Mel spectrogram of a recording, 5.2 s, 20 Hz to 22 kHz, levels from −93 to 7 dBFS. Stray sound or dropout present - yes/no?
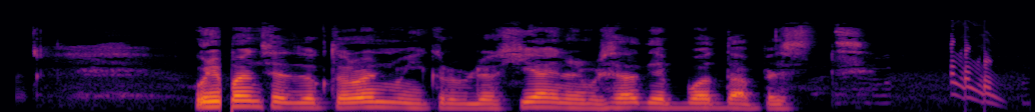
yes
